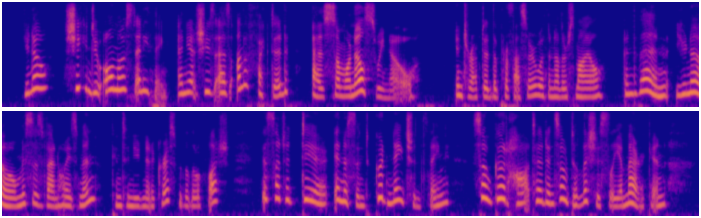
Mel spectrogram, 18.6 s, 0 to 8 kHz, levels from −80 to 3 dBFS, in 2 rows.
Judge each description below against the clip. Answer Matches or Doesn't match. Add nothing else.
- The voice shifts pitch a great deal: Matches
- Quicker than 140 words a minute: Matches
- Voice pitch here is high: Matches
